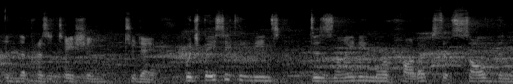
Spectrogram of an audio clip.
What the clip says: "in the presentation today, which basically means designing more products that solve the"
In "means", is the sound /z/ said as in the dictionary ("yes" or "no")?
yes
